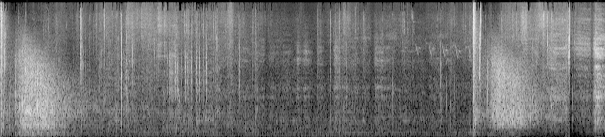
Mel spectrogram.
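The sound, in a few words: shotgun firing at birds while hunting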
